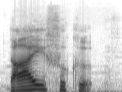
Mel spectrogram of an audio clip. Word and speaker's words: daifuku: No, that's not how it's pronounced, Pepper. Daifuku.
